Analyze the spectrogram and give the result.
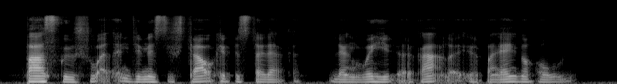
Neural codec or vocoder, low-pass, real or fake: autoencoder, 22.05 kHz, a latent of 192 numbers a frame, VITS, trained on many speakers; 9.9 kHz; fake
